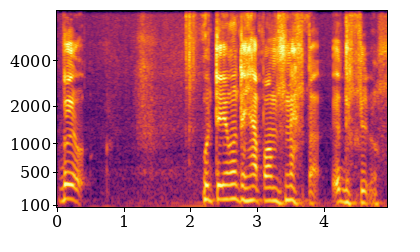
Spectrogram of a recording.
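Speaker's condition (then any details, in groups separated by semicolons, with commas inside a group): Cerebral palsy; speech not normal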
